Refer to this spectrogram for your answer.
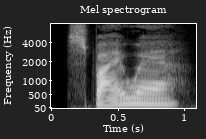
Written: Spyware

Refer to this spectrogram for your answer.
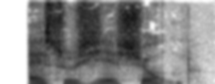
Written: association

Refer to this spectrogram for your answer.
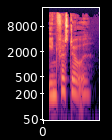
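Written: indforstået

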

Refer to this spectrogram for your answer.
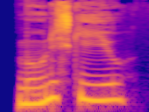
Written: måneskive

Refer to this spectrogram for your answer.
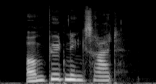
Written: OMBYTNINGEN

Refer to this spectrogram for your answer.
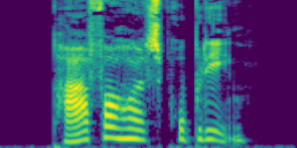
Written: parforholdsproblem

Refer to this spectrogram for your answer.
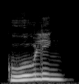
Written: gurgling

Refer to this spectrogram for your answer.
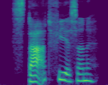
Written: startfirserne

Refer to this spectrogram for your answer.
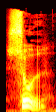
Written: sod

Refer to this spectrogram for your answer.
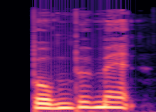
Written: bombemand

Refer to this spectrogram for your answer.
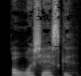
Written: oversjaske

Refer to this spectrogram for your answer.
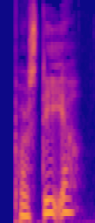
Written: postere

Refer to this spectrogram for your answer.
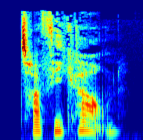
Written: trafikhavn

